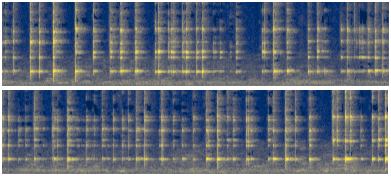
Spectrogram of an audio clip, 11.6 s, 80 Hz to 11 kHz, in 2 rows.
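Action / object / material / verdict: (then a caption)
tap / glass liquor bottle / glass / none. An old glass bottle with a faded sticker, holding either vodka or rubbing alcohol, is tapped and clinked in a rapid series of dozens of light strikes. Each tap gives a short, bright glassy ping centered near 2 kHz with little low end, and the clinks fall in uneven clusters.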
